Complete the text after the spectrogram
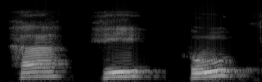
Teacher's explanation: Kalau tentang harf al-ha, pita suara tetap terbuka, tidak ditahan seperti di harf al-hamzah.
